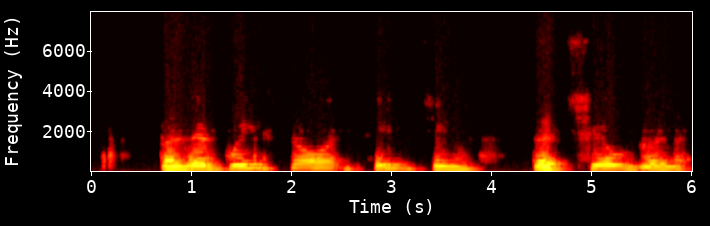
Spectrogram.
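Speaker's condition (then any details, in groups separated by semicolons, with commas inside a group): Cerebral palsy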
